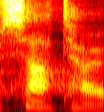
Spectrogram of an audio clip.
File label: british bloke, Voice drops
